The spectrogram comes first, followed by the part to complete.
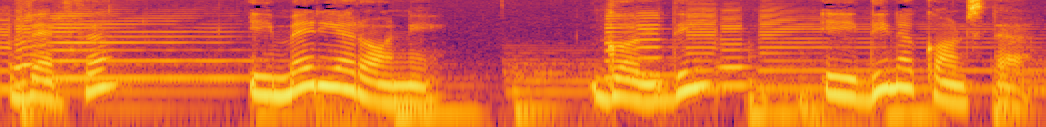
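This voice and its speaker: Female radio announcer over loud music. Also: mid-range voice, big pitch swings. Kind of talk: formal scripted credits reading.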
